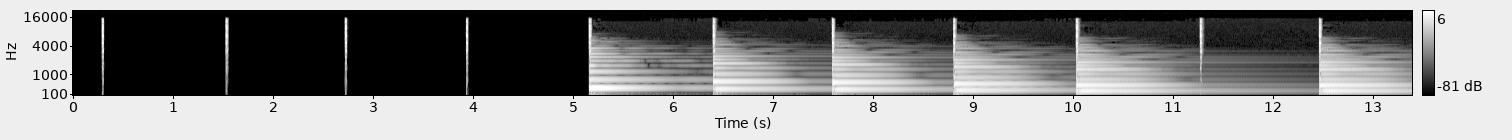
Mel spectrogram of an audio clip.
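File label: Starlit Melody, piano; Faber Adult All-in-One Book 1; qn=50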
